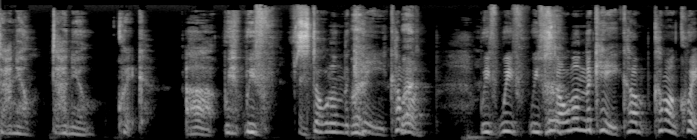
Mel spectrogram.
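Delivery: put-on whispering character voice. Voicing Kasny as he gets Daniel's attention, Kasny whispering. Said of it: "Just sort of like he's whispering".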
